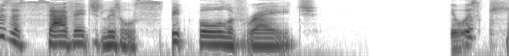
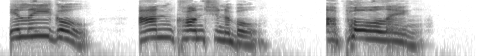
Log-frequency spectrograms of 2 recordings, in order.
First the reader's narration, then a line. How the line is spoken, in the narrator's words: Her mum was shouting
